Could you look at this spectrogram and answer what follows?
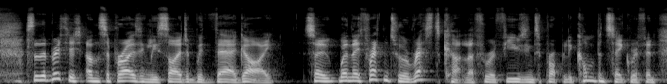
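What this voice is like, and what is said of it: Usual voice. Nothing is said of it.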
